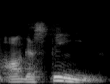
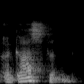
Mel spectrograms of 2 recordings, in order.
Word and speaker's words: Augustine: of Hippo and we don't pronounce his name Austine we pronounce it Augustine uh does that mean that Dr Ross's views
